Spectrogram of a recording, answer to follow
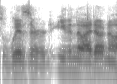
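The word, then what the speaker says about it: Uizard: Apparently, it's pronounced wizard, even though I don't know how you get that from UI Zard. I've been calling it UI Zard for wizard.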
